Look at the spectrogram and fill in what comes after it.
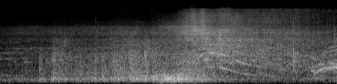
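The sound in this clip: An electric motorcycle revs during a demonstration with a thin electric whine that swells and bends in pitch over a broad rushing noise. It grows louder toward the end.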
